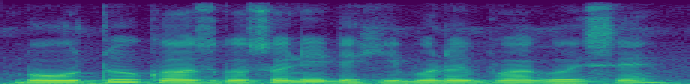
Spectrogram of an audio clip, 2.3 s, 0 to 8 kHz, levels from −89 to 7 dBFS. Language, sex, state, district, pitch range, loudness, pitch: Assamese, male, Assam, Kamrup Metropolitan, 115-120 Hz, -13 LUFS, 115 Hz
